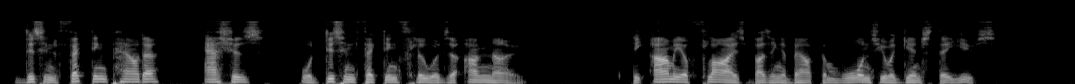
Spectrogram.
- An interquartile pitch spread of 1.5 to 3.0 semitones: No, average, 3.9 semitones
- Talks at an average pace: No, slow, 110 wpm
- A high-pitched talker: No, low, 105 Hz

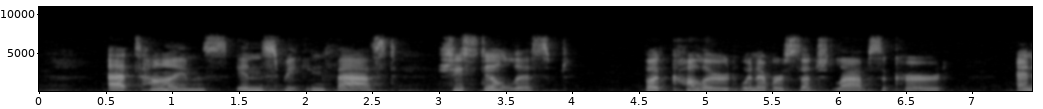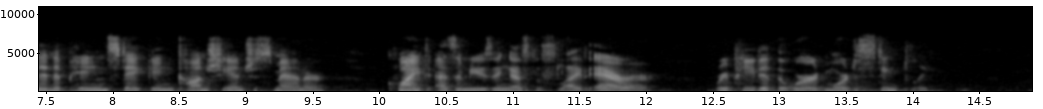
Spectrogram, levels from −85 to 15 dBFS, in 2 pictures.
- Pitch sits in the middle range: No, high, 210 Hz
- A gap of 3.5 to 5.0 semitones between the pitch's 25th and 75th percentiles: No, average, 3.1 semitones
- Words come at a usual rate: No, slow, 130 wpm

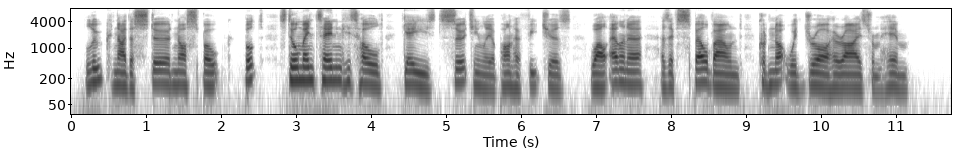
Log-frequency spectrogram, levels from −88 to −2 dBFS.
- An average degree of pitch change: Yes, average, 3.2 semitones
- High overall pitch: No, low, 135 Hz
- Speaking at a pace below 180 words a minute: Yes, average, 145 wpm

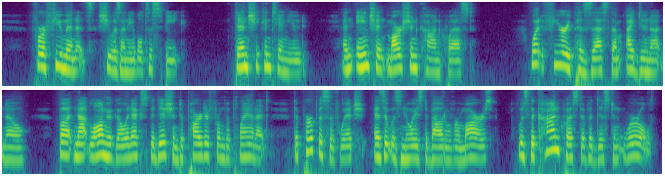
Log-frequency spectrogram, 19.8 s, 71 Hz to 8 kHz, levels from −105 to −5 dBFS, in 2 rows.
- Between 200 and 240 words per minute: No, average, 155 wpm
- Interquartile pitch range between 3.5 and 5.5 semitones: No, average, 3.1 semitones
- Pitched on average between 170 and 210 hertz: Yes, medium, 185 Hz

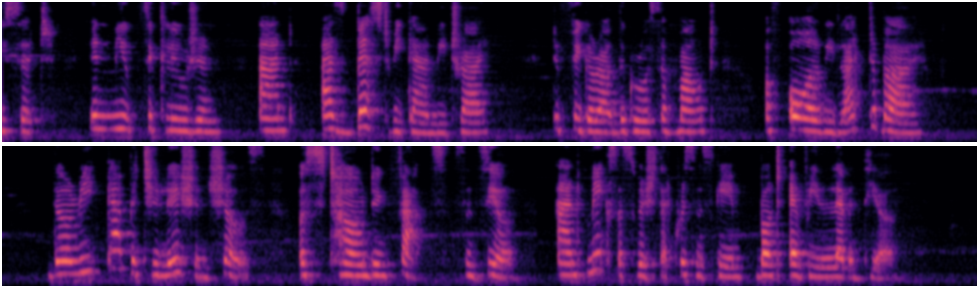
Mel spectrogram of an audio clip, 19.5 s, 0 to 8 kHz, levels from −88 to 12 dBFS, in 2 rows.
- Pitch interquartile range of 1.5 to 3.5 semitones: Yes, average, 2.8 semitones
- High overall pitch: Yes, high, 240 Hz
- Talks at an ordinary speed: No, slow, 130 wpm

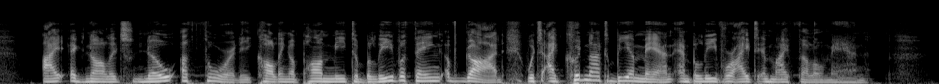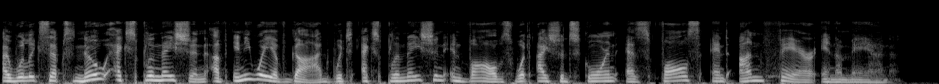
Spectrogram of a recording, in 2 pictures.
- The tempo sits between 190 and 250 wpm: No, average, 165 wpm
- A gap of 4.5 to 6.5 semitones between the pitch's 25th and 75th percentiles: Yes, average, 5.0 semitones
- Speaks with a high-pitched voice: No, low, 135 Hz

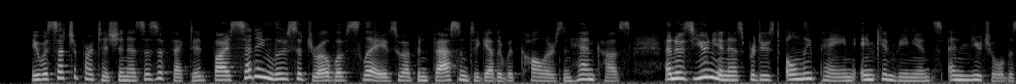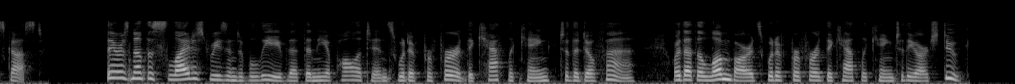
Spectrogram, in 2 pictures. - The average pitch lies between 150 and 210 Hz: Yes, high, 190 Hz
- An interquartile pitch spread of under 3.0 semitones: No, average, 4.4 semitones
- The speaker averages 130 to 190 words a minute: No, average, 200 wpm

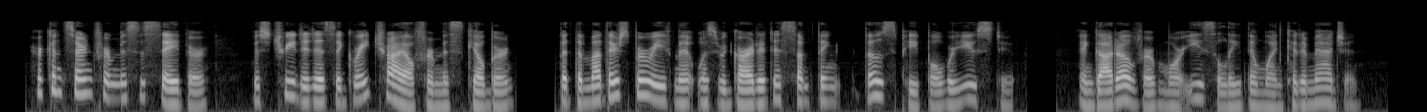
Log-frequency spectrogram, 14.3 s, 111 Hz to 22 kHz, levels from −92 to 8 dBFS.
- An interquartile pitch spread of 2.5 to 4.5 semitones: No, average, 5.3 semitones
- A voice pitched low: No, medium, 170 Hz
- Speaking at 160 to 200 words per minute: No, average, 150 wpm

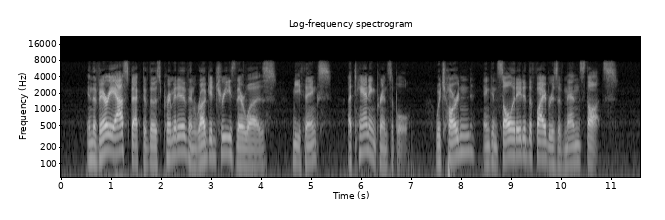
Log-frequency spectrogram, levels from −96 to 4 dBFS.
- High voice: No, low, 125 Hz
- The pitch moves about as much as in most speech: No, wide, 6.3 semitones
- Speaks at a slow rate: Yes, slow, 130 wpm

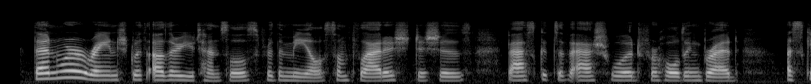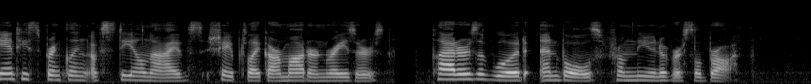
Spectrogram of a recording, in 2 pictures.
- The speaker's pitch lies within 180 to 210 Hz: Yes, high, 190 Hz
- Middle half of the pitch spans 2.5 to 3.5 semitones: Yes, average, 2.8 semitones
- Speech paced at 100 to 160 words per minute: Yes, average, 145 wpm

